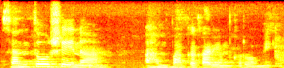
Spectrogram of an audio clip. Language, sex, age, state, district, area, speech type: Sanskrit, female, 30-45, Karnataka, Shimoga, rural, spontaneous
